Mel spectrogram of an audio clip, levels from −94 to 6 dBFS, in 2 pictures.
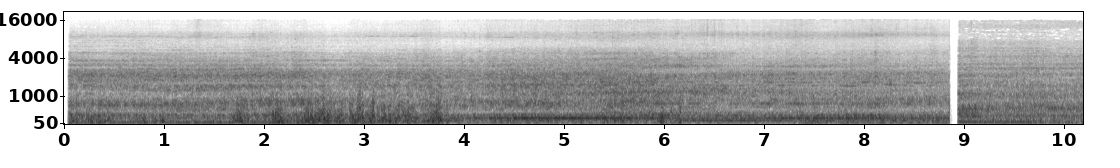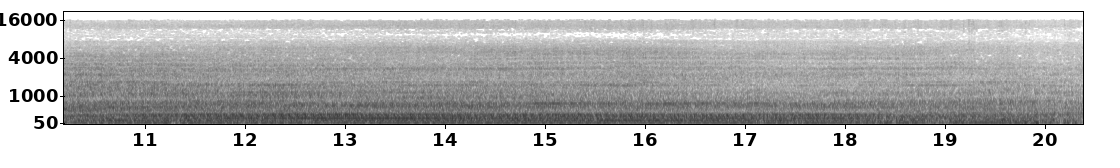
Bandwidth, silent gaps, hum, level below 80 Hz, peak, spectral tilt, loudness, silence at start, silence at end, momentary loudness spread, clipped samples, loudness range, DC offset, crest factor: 16.5 kHz; 8.89-8.94 s; none; -32 dBFS; -6 dBFS; -7.5 dB/octave; -23 LUFS; 0.05 s; 0 s; 7 LU; under 0.1%; 4 LU; under 0.1%; 16 dB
